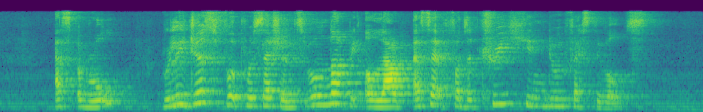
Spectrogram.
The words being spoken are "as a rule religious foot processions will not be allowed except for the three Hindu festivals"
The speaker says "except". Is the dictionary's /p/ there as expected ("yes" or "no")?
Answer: no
